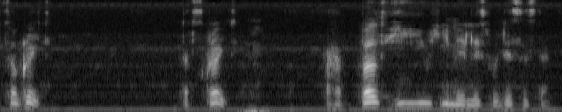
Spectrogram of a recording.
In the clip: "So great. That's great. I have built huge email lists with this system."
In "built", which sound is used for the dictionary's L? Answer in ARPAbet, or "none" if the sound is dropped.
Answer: L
